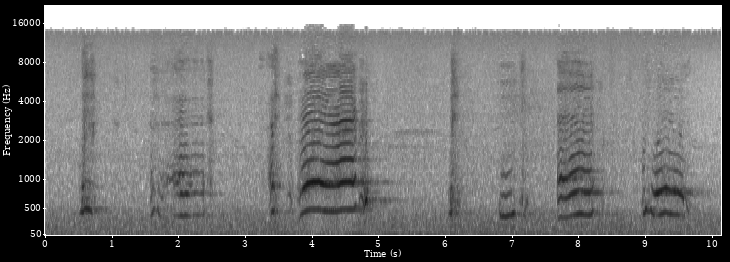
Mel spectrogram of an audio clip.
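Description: A baby cries in repeated bursts, wailing and whimpering with short pauses between cries, loud, with no other sounds around it; the baby cannot be quieted.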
